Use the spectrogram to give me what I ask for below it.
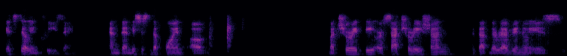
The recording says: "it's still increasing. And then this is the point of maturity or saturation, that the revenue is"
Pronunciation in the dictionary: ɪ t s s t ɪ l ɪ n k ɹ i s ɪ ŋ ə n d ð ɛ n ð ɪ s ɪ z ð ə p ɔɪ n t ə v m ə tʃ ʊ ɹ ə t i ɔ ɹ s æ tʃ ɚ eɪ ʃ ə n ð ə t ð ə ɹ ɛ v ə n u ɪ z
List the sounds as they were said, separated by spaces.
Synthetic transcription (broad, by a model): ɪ t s s t ɪ l ɪ n k ɹ i s ɪ ŋ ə n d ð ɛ n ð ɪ s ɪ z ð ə p ɔɪ n t ə v m ə tʃ ʊ ɹ ə t i ɔ ɹ s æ tʃ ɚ eɪ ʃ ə n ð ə t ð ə ɹ ɛ v ə n u ɪ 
